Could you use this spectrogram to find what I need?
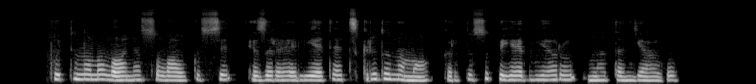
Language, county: Lithuanian, Panevėžys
